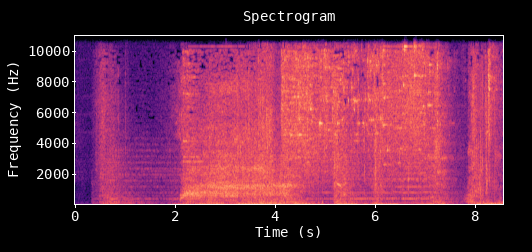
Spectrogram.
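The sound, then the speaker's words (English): Crashing and shattering of things being smashed in a film scene. A quieter stretch opens it, then a loud, dense, sustained barrage of breaking noise runs to the end over a low tonal hum. “if you got him angry, he would explode and he would smash things and smash people, kind of like this.”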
